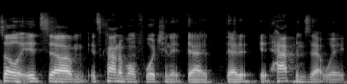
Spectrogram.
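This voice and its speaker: An energetic man talks at a very fast pace with an American accent. His pitch is medium, with ordinary variation. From Brooklyn, New York. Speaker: motivational speaker and author. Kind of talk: interview.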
